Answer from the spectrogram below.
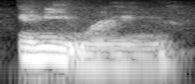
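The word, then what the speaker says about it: ENYRING: electric bikes this one it's called any ring that's spelled eny ring and it's yamaha's own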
